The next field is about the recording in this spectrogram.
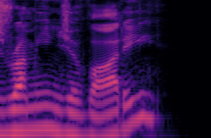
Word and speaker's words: Ramin Djawadi: I think it's Ramin Djawadi. Well, it's almost Ramin like a V Javadi. Sound.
